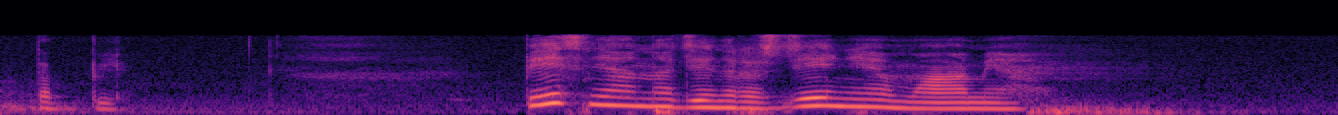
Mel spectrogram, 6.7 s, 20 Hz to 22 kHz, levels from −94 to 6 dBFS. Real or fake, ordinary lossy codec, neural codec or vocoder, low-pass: real; AAC, 48 kbps; none; 7.2 kHz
